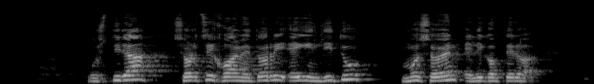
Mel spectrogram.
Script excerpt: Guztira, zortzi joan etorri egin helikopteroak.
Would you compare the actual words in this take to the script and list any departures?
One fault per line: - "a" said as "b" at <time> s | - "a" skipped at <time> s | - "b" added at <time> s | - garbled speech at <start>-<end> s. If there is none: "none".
- "ditu mossoen" added at 3.2 s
